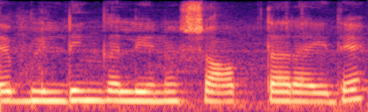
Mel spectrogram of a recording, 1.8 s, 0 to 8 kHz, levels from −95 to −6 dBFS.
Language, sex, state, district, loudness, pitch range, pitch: Kannada, female, Karnataka, Bangalore, -13 LUFS, 200-210 Hz, 205 Hz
